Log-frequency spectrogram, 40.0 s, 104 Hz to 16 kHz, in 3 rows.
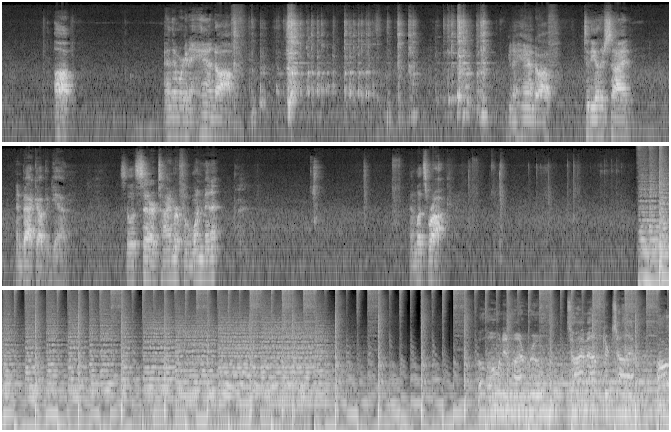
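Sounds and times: teapot clinking: 5.2s - 9.9s.

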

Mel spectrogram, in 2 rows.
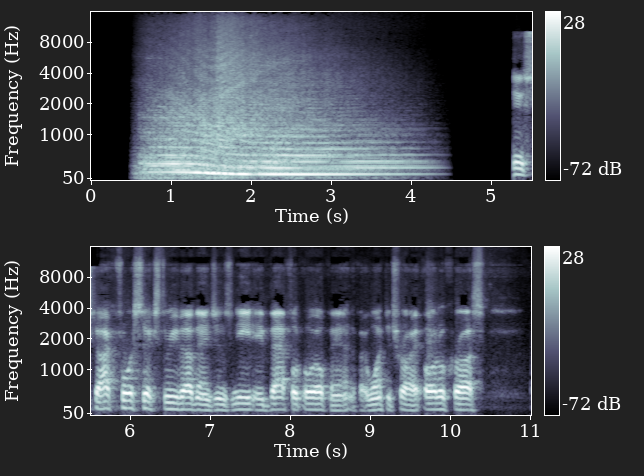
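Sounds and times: car passing by at speed: 0.6s - 4.3s.

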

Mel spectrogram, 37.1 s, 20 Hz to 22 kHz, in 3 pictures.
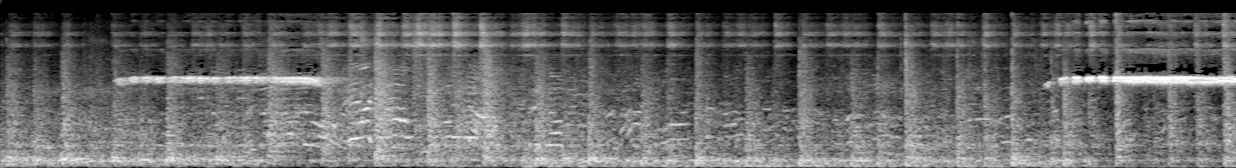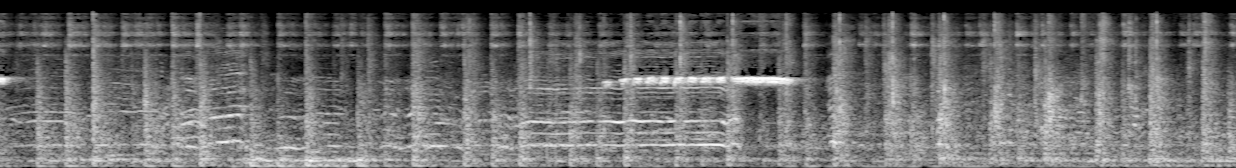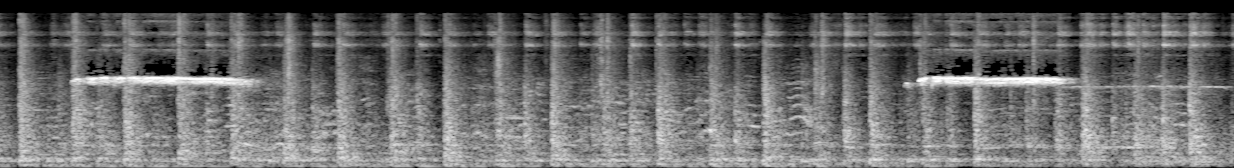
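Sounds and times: percussion beating steady rhythm: 0.0s - 37.0s
long high whistle-like tone: 1.2s - 3.3s, 10.4s - 12.5s, 33.8s - 37.0s.

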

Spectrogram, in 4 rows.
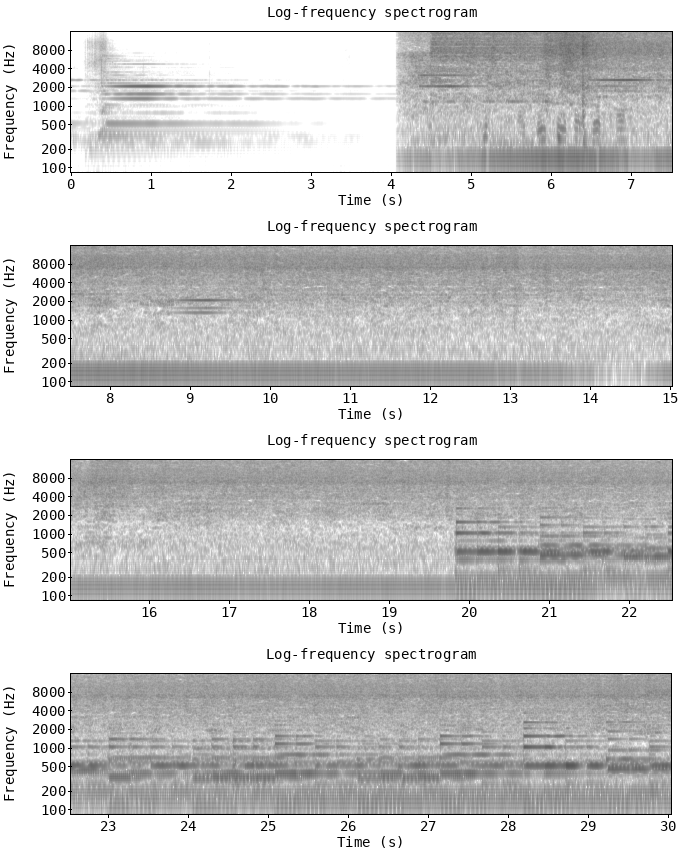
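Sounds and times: background music with held notes: 0.0s - 13.9s, 15.3s - 30.0s
faint hiss: 4.3s - 30.0s
steady low hum: 4.6s - 30.0s.

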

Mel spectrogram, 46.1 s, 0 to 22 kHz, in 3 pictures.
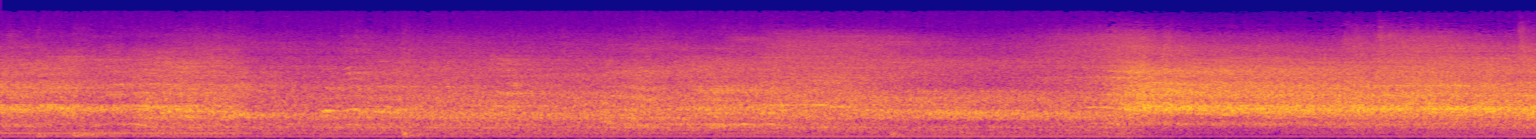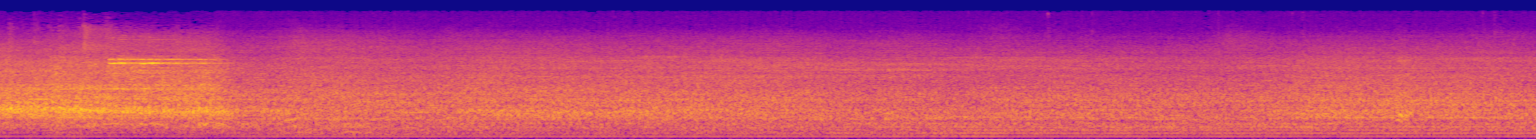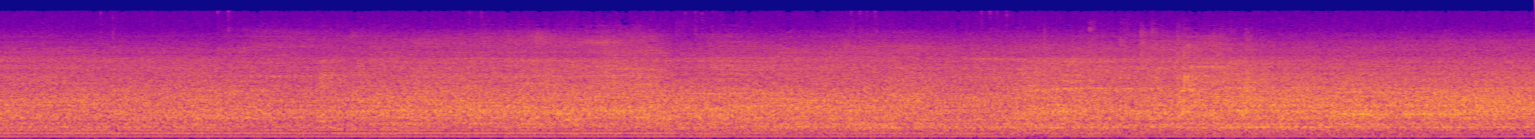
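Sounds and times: stadium hum and noise: 0.0s - 46.0s
referee's whistle blast: 16.4s - 17.6s.

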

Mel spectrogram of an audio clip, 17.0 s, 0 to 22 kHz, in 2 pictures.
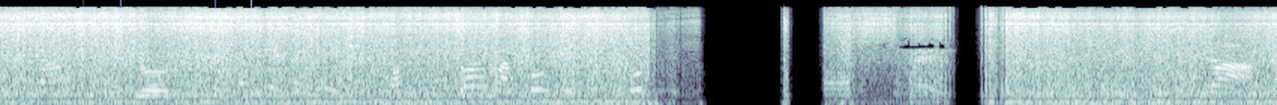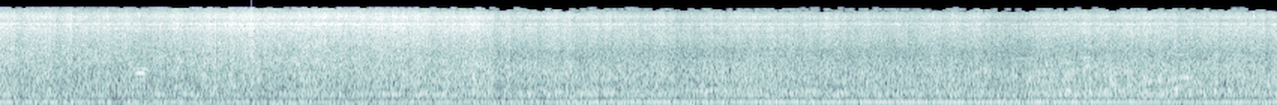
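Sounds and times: boat engine running: 0.0s - 4.7s, 6.1s - 17.0s
wake water rushing: 0.0s - 4.7s, 6.0s - 17.0s.

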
